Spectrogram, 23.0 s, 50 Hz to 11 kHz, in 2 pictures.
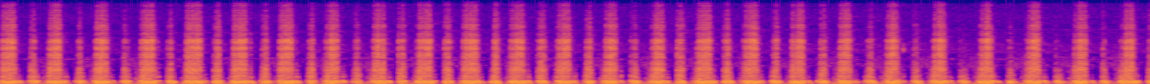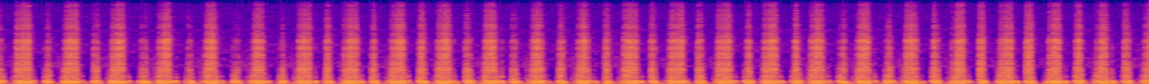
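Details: Auscultation stress test at position P (rates 78–102–120–138 bpm across lying, sitting, standing, bobbing, standing; unusually loud supine): fast, loud, regular heartbeat near 128/min, harsh scratchy around S2; tachycardia with S2 murmur.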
